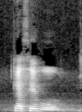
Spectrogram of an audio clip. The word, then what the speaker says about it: kaise ho: How like, do you do? How do you say that? – Kaise ho. – Say that again. – Kaise ho. – Kaise ho. Kaise ho. – Yes, kaise ho.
